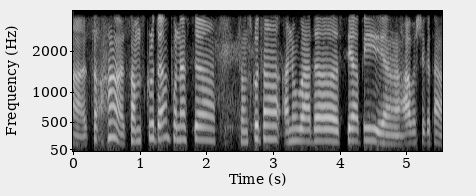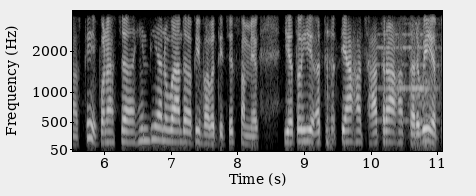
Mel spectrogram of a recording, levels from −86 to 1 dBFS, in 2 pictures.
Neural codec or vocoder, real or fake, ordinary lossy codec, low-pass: none; real; none; 3.6 kHz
